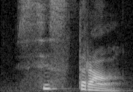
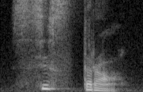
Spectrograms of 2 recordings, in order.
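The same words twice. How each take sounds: First: "σιστρά" said as sistra, falling; Russian pronunciation. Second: "Σιστρά" repeated as sistra; Russian pronunciation. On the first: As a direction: model "σιστρά" with i. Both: Shown as a demonstration. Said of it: "Το γε ακούγεται ως ι".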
